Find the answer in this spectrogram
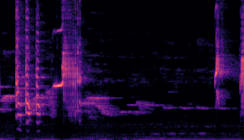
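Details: White-rumped shama, a fast singer used to tutor other birds: rapid loud bursting notes followed by a long, thin fading whistle and another sharp burst at the end.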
